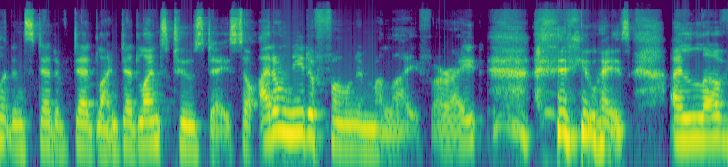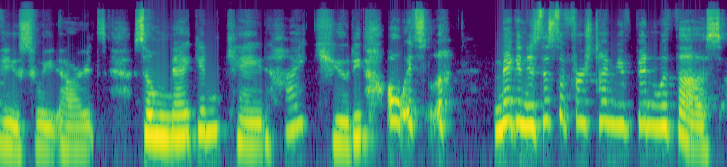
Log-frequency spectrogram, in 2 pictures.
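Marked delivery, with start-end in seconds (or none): 4.9-5.5 quick high giggle at her own joke; a light breathy laugh; short laugh. Real, not acted. Joking with chat about not needing a phone, quick laugh. 11.1-14.5 much higher, thrilled hello to a newcomer; light up at a new face; excited greeting. Real, not acted. Welcoming Megan to the stream, high and excited.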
